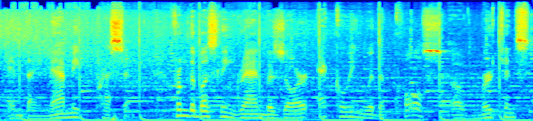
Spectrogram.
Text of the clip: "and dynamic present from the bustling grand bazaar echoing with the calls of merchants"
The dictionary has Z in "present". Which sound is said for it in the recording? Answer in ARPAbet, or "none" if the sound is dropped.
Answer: S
